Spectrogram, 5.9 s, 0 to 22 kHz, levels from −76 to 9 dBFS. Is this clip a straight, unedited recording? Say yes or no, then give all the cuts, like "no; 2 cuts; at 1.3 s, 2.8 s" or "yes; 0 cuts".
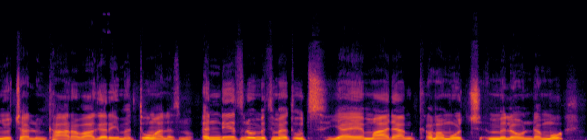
yes; 0 cuts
